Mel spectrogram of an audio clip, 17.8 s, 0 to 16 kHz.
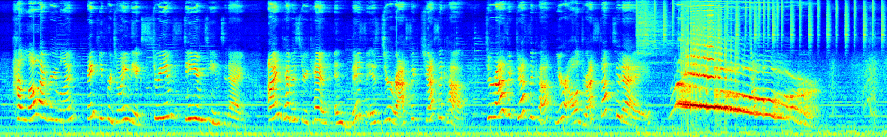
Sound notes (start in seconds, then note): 13.4 roar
